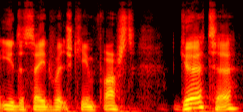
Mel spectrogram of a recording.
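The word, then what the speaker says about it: Goethe: Gerta, and I've had help in the pronunciation of that hopefully.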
